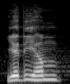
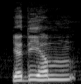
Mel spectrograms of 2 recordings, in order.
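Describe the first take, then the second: No difference in how they are said.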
